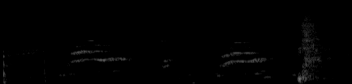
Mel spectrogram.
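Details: Domestic cat meowing indoors after hearing a squirrel moving in the attic, staring at the ceiling. Two quiet, drawn-out harmonic meows, each rising then falling, about a second apart. A sharp knock comes near the end, with a low room hum.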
